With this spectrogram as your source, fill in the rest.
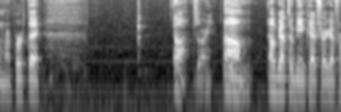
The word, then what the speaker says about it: Elgato: elegato test my Elgato elegato that's not how you say it Elgato game capture I got for my birthday oh sorry um Elgato game capture I got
